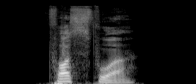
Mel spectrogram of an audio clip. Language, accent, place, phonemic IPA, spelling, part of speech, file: German, Germany, Berlin, /ˈfɔsfoɐ/, Phosphor, noun, De-Phosphor.ogg
- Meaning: 1. phosphorus 2. phosphor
